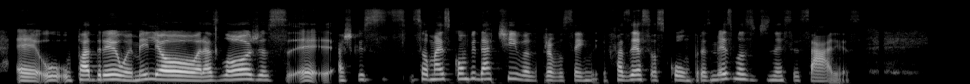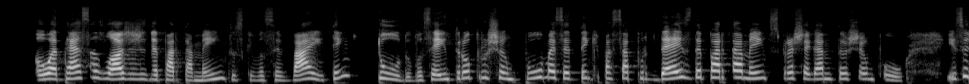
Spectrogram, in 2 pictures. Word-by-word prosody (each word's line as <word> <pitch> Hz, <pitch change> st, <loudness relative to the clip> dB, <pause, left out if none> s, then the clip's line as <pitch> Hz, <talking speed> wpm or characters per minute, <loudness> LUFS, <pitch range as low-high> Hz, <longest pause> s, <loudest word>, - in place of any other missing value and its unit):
eh, 175 Hz, -2 st, +1 dB
o 195 Hz, 0 st, -4 dB
o -, -, -13 dB
padrão 220 Hz, +1 st, +4 dB
é 185 Hz, -, -1 dB
melhor, 210 Hz, -3 st, +6 dB
as 185 Hz, +1 st, 0 dB
lojas, 215 Hz, -, +1 dB
eh -, -, -4 dB
eh, -, -, -7 dB
acho 185 Hz, -, -5 dB
que -, -, -15 dB
s 220 Hz, +2 st, -15 dB, 0.3 s
são 235 Hz, +4 st, -5 dB
mais 240 Hz, +1 st, 0 dB
convidativas 250 Hz, -5 st, -3 dB
para 195 Hz, +1 st, -5 dB
você 185 Hz, +1 st, -9 dB, 0.2 s
fazer 205 Hz, +3 st, -2 dB
essas 220 Hz, -4 st, -2 dB
compras 190 Hz, -1 st, -8 dB
mesmo 245 Hz, +4 st, -3 dB
as 230 Hz, -4 st, -7 dB
desnecessárias. 195 Hz, -1 st, -8 dB, 1.4 s
Ou 225 Hz, +4 st, +3 dB
até 255 Hz, +1 st, +4 dB
essas 290 Hz, +2 st, +2 dB
lojas 245 Hz, -1 st, +6 dB
de 240 Hz, 0 st, -7 dB
departamentos 210 Hz, +1 st, -4 dB
que 205 Hz, -, -18 dB
você 200 Hz, +1 st, -11 dB
vai 210 Hz, +5 st, +4 dB
tem 275 Hz, -, -6 dB, 0.3 s
tudo, 230 Hz, -, -3 dB
você 195 Hz, +5 st, -1 dB
entrou 260 Hz, +6 st, -2 dB
para 310 Hz, 0 st, -10 dB
o -, -, -5 dB
xampu, 275 Hz, +2 st, -4 dB
mas 310 Hz, -2 st, +1 dB
você 275 Hz, -2 st, -2 dB
tem 285 Hz, +3 st, -6 dB
que -, -, -18 dB
passar 280 Hz, 0 st, -3 dB
por 280 Hz, -1 st, -12 dB
10 260 Hz, +7 st, +4 dB
departamentos 315 Hz, -3 st, +1 dB
pra 275 Hz, 0 st, -4 dB
chegar 255 Hz, -3 st, -1 dB
no 255 Hz, -, -7 dB
teu 255 Hz, +1 st, -6 dB
xampu. 235 Hz, -7 st, -8 dB, 0.4 s
Isso 380 Hz, -, -3 dB
235 Hz, 165 wpm, -22 LUFS, 205-275 Hz, 1.4 s, melhor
